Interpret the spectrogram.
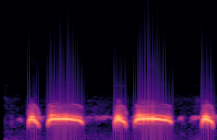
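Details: Malaysian-type spotted dove cooing in the thúc gù style: a short rising note followed by a longer, steady, low hollow coo. The pair repeats twice, then a third short note begins. The background is quiet.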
